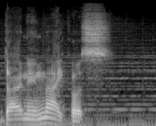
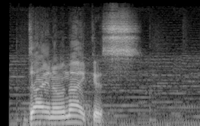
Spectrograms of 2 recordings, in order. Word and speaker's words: Deinonychus: The raptors you see in Jurassic Park were actually more so based on Deinonychus. Wow, I pronounced that badly. Let me try again. Deinonychus, which was a bit larger.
